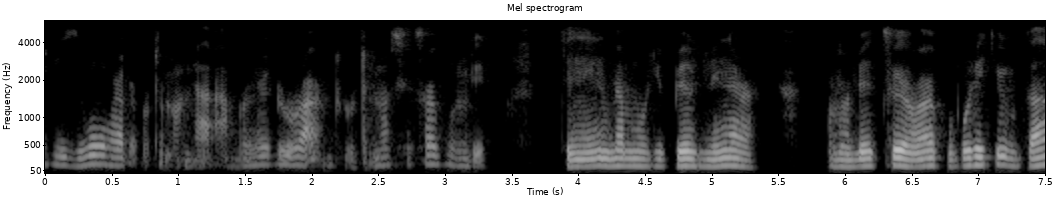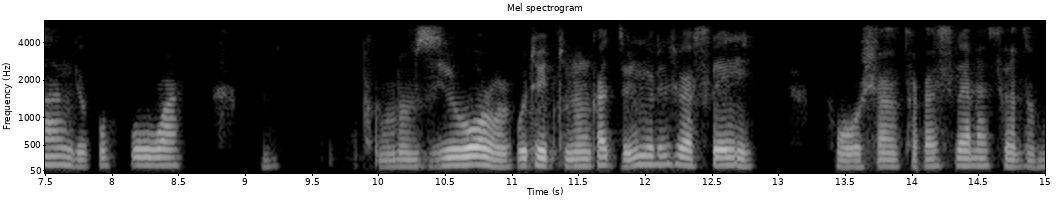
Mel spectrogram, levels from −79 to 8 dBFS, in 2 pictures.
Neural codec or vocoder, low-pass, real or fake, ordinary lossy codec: autoencoder, 22.05 kHz, a latent of 192 numbers a frame, VITS, trained on one speaker; 5.4 kHz; fake; AAC, 32 kbps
